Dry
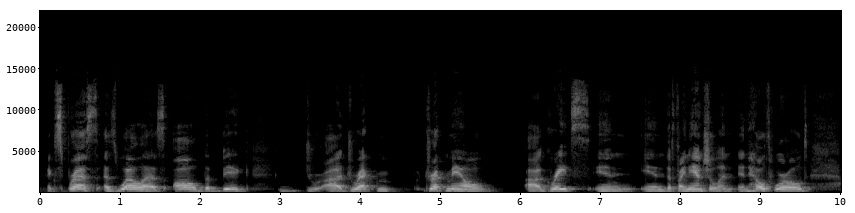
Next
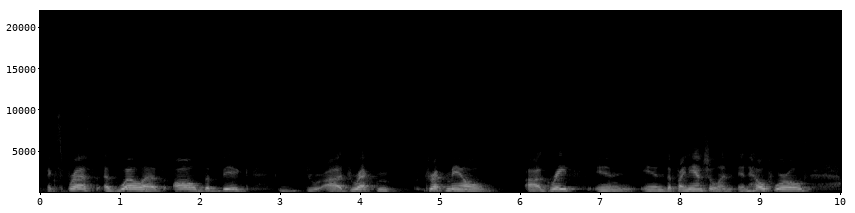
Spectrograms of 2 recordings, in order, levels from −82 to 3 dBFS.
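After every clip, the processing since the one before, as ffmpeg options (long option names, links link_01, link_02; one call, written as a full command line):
ffmpeg -i in.wav -af "lowpass=1900,volume=-6.5dB" out.wav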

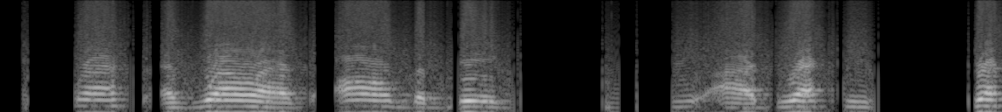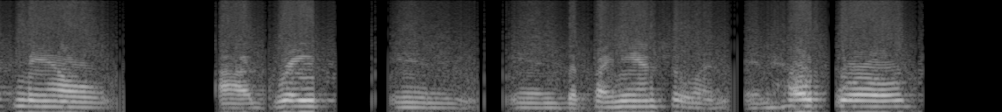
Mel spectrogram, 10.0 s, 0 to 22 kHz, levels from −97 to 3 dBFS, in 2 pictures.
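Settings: ffmpeg -i in.wav -af "dynaudnorm=framelen=190:gausssize=5:maxgain=9dB,acrusher=bits=6:mix=0:aa=0.000001,aeval=exprs='0.2*(cos(1*acos(clip(val(0)/0.2,-1,1)))-cos(1*PI/2))+0.0112*(cos(4*acos(clip(val(0)/0.2,-1,1)))-cos(4*PI/2))+0.0141*(cos(7*acos(clip(val(0)/0.2,-1,1)))-cos(7*PI/2))':channel_layout=same" out.wav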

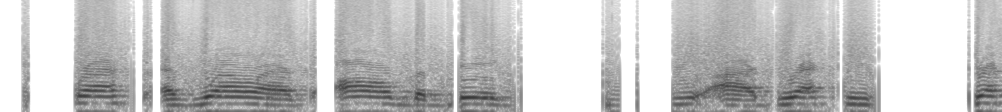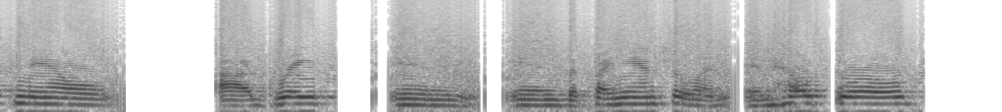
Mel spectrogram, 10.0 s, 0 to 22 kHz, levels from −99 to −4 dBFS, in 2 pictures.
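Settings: ffmpeg -i in.wav -af "alimiter=limit=-21.5dB:level=0:latency=1:release=14,acompressor=threshold=-34dB:ratio=6,volume=6dB" out.wav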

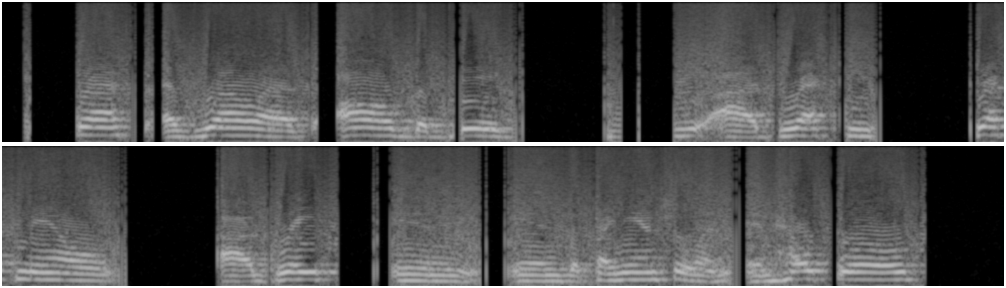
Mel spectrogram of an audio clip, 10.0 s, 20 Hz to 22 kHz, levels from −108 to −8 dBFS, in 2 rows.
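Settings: ffmpeg -i in.wav -af "asoftclip=type=tanh:threshold=-32dB" out.wav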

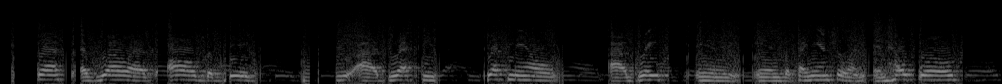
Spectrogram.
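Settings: ffmpeg -i in.wav -filter_complex "[0:a]acrossover=split=1000[link_01][link_02];[link_02]acrusher=bits=6:dc=4:mix=0:aa=0.000001[link_03];[link_01][link_03]amix=inputs=2:normalize=0,aecho=1:1:453|906|1359:0.0891|0.0348|0.0136" out.wav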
